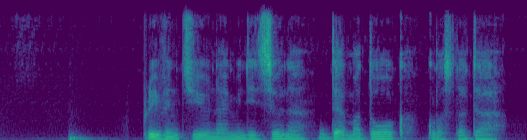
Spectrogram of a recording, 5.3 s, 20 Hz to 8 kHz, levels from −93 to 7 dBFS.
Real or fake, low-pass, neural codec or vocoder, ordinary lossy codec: fake; 7.2 kHz; codec, 16 kHz, 0.4 kbps, LongCat-Audio-Codec; Opus, 64 kbps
